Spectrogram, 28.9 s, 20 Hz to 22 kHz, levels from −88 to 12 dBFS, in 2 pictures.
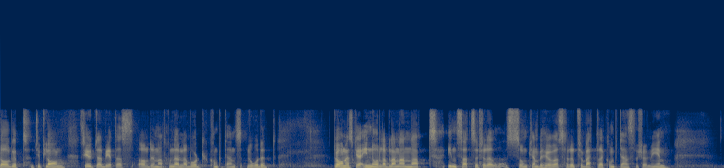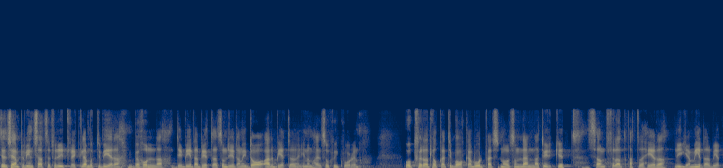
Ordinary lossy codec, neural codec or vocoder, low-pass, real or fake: none; codec, 16 kHz, 2 kbps, X-Codec, HuBERT features, trained on balanced general audio; none; fake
